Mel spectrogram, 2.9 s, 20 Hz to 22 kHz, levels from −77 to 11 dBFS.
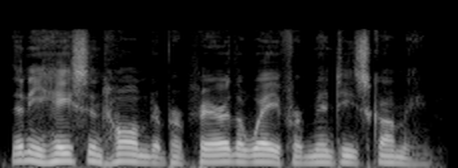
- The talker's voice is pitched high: No, low, 115 Hz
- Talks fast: Yes, fast, 230 wpm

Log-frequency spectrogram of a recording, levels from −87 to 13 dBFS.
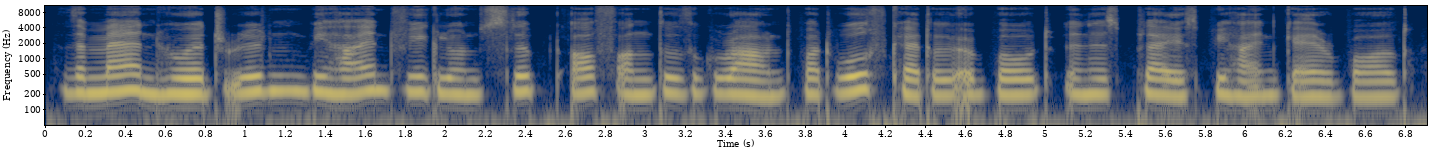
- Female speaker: Yes, female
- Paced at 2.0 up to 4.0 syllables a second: No, 4.8 syllables/s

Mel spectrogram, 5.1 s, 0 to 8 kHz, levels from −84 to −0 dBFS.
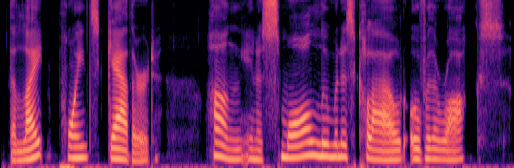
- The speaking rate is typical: Yes, average, 150 wpm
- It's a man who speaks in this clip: No, female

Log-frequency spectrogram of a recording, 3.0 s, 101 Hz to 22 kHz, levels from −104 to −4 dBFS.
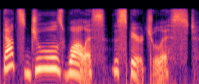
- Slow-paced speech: Yes, slow, 100 wpm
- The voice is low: No, high, 235 Hz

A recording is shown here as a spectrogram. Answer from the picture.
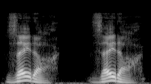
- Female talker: No, male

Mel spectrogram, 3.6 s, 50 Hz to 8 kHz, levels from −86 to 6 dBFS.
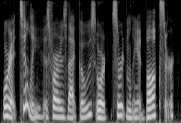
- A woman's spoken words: Yes, female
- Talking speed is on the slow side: No, average, 200 wpm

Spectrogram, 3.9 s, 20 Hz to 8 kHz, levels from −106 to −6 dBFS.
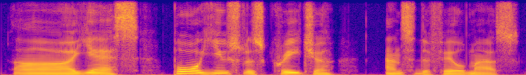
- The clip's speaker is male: Yes, male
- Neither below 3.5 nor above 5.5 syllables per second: Yes, 5.1 syllables/s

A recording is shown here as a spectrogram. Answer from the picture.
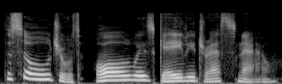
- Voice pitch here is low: No, medium, 170 Hz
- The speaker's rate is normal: Yes, average, 150 wpm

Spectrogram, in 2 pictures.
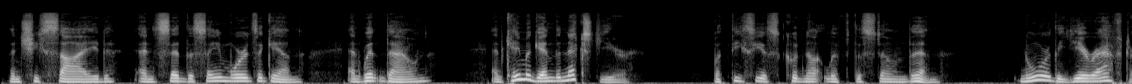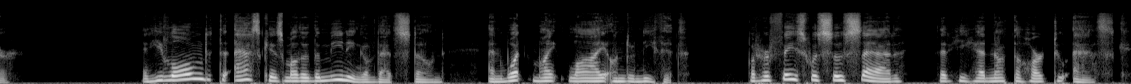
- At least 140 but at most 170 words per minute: Yes, average, 165 wpm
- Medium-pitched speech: Yes, medium, 145 Hz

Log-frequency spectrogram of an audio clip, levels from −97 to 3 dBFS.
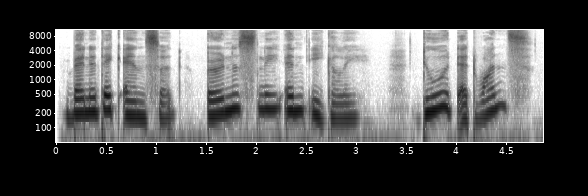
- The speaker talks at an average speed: No, slow, 110 wpm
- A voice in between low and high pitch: No, high, 200 Hz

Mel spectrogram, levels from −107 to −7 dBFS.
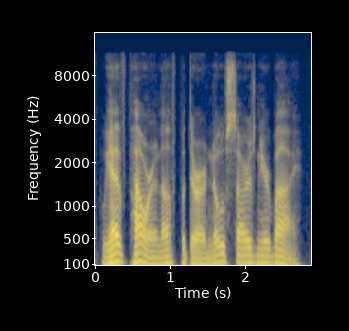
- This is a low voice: Yes, low, 110 Hz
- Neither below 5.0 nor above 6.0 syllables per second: Yes, 5.8 syllables/s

